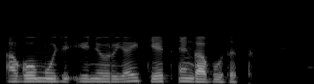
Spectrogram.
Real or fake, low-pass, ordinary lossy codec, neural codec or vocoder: real; 3.6 kHz; none; none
